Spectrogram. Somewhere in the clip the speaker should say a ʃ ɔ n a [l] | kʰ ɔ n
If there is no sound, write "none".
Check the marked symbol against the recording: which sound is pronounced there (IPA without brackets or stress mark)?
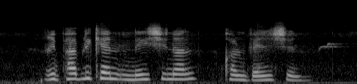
l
